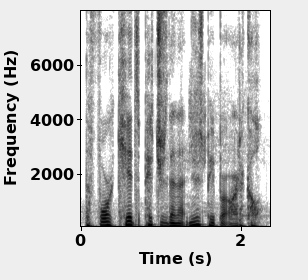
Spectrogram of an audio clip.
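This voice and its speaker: A man's voice: lowish voice, brisk, a little mellow, slightly rough. A man voicing a blunt, brash teenage schoolboy in an anime-style game dub. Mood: puzzled.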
